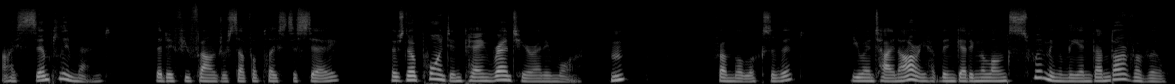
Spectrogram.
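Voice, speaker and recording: A woman's voice: low voice, moderate pace, a little mellow, dry recording, clean studio sound, close to an everyday voice. A woman voicing a cool, pedantic young male scholar in a story, speaking in a clipped, composed, petty way. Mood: cool, needling.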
